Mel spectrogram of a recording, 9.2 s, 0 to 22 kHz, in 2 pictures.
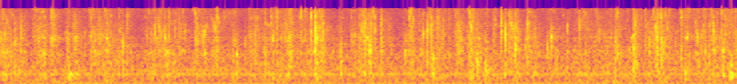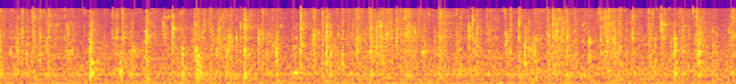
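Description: A hollow, clear plastic drink bottle with a blue label, partly empty, is held in one hand and shaken and crinkled with the fingertips. A steady stream of quick, bright crackles and clicks runs throughout at a fairly even level, with a faint steady tone near 500 Hz underneath.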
